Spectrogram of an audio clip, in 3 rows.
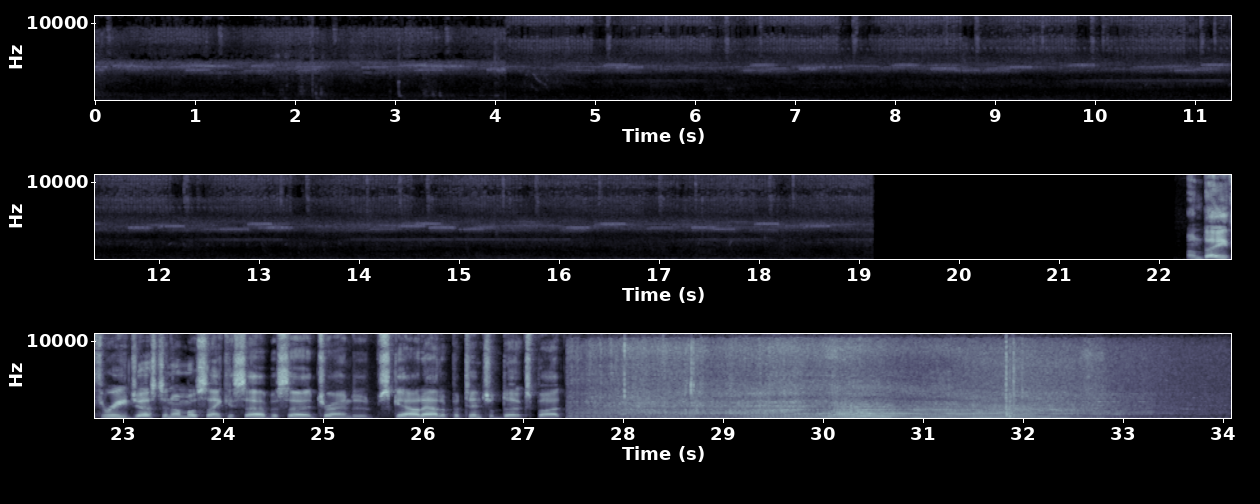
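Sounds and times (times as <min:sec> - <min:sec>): insects chirping: 0:00.1 - 0:19.1.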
